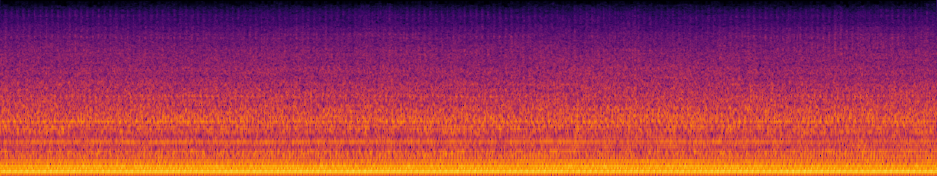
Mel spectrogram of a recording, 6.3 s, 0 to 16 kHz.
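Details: 2002 Murray 20-inch bagger/mulcher with 4 HP Briggs & Stratton, just after first start on fresh fuel with primer working: steady, even single-cylinder drone at constant pitch, no misses or surging; running cleanly.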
